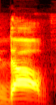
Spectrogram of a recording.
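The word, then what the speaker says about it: dove: the story of দ্য ডাভ অ্যান্ড দ্য ব্যাট আর একটা জিনিস খেয়াল করবা ডিওভিই ডিওভিই ডিওভিই কথাটার মানে হচ্ছে ডাভ এর উচ্চারণ কিন্তু ডোভ হবে না অনেকে আমরা হয়তো ভুল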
